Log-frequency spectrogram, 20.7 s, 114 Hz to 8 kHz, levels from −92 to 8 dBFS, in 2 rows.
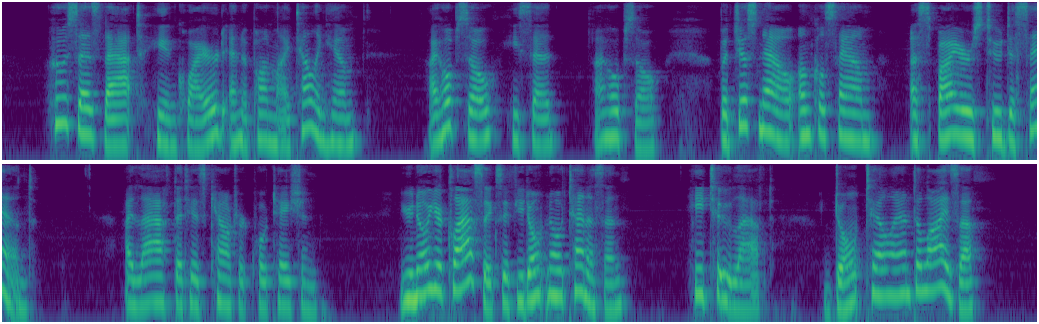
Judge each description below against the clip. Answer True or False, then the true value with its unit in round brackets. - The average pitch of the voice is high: True (195 Hz)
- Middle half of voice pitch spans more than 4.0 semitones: True (4.4 semitones)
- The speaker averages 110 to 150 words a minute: True (140 wpm)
